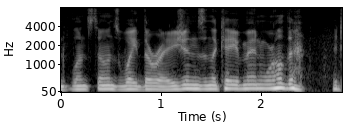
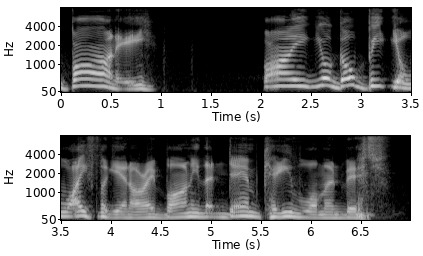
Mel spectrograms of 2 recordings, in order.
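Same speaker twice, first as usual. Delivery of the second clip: put-on cartoon caveman voice; 2 semitones higher than usual. Mimicking a Flintstones character while talking about the show: Flintstones voice. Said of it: "It's like".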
